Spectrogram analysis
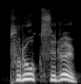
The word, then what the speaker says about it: Brox: 남편의 이름은 마커스 브록스입니다. 이름이 마커스고요. 성은 브록스입니다. 스펠링을 말씀드리자면요. M-A-R-K-U-S B-R-O-X 그래서 마커스 브록스인데요. 엄마는 자꾸 마커스를 막국수로 부르시고 브록스를 브록스로 부르시는 거예요.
